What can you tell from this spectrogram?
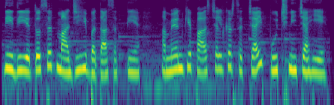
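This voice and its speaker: A woman's voice: mid-range voice, steady tone, fairly quick, darkish tone, soft background music, lightly acted. A woman voicing a curious, earnest young daughter-in-law in a cartoon. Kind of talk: cartoon voice acting.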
